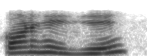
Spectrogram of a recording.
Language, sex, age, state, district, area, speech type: Odia, female, 45-60, Odisha, Angul, rural, conversation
